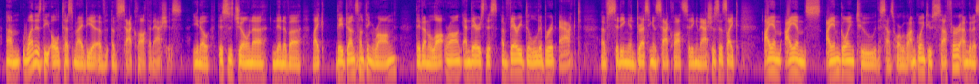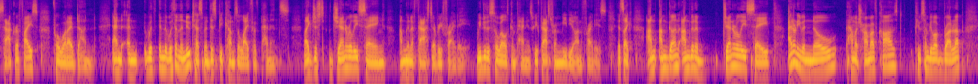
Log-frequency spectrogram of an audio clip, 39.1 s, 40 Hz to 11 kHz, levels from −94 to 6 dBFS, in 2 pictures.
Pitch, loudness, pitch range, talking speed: 95 Hz, -17 LUFS, 80-115 Hz, 200 wpm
